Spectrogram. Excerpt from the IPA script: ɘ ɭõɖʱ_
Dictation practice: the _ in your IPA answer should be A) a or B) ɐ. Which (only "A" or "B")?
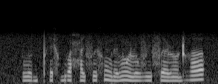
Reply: B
